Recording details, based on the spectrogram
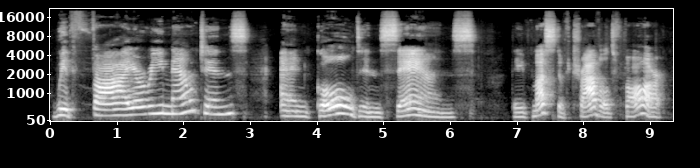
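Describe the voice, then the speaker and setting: A woman with a bright, forward voice reads a children's story very slowly. She stretches her words expressively and speaks to the children directly, as a storytime teacher would. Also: mid-range voice. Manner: expressive, deliberate, drawn-out words with asides to children. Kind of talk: read-aloud storytelling for young children.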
